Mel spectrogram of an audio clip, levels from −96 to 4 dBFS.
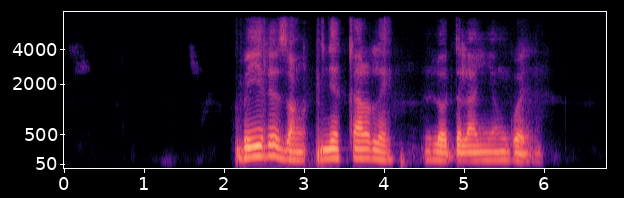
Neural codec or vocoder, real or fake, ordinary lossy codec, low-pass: codec, 24 kHz, 0.9 kbps, DualCodec; fake; AAC, 48 kbps; 7.2 kHz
